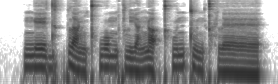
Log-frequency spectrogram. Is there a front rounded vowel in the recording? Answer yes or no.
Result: no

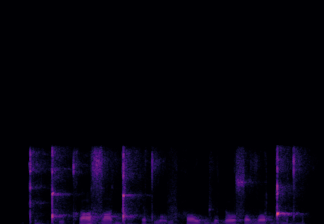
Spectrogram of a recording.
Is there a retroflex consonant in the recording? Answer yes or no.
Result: no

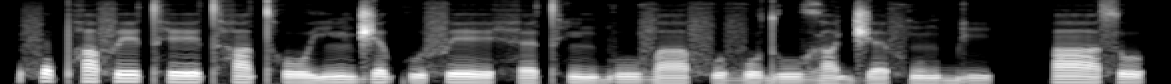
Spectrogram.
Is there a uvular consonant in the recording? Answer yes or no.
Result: no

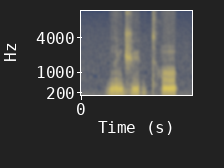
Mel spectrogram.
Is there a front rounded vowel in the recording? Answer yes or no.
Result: yes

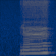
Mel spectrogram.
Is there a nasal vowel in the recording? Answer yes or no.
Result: yes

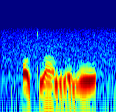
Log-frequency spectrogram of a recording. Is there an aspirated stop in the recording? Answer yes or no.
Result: no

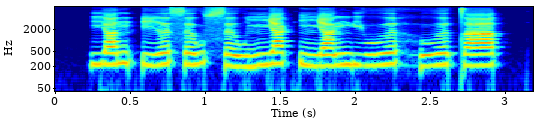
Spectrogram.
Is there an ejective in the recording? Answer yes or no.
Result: no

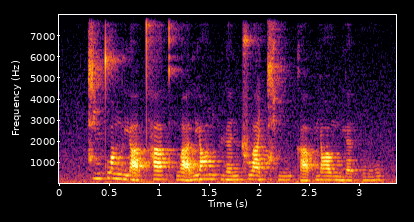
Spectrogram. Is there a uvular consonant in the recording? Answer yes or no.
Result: no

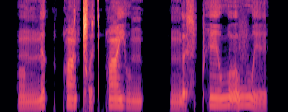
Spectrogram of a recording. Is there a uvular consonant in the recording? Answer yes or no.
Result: yes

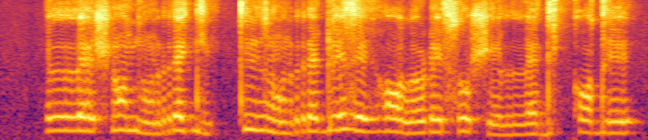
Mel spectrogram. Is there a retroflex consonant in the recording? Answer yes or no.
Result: yes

